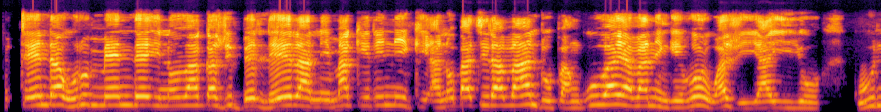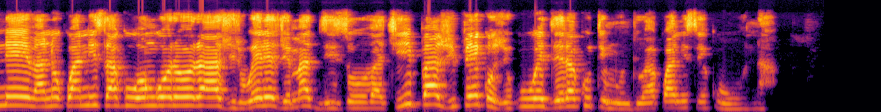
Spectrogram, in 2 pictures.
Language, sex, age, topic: Ndau, female, 36-49, health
